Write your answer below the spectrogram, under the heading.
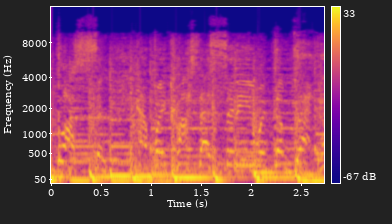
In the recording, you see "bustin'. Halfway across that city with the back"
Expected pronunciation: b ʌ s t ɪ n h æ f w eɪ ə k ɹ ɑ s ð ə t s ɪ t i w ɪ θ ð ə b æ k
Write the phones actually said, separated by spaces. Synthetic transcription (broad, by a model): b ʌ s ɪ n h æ w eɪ ə k ɹ ɑ s ð ə t s ɪ t i w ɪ ð ə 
